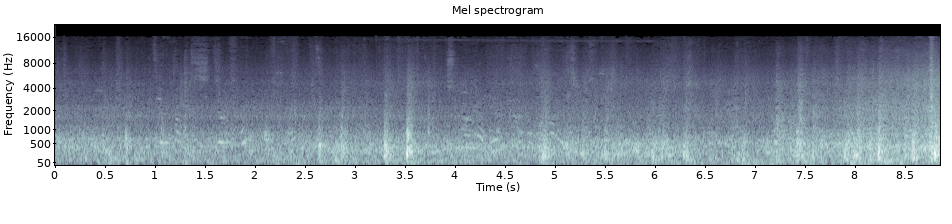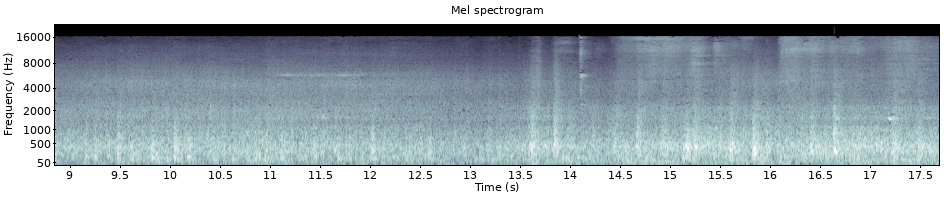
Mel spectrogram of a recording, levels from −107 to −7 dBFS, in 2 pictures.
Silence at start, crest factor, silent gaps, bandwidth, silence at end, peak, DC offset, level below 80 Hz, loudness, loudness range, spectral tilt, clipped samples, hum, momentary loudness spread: 0 s; 20 dB; none; 16.5 kHz; 0 s; 0 dBFS; under 0.1%; -38 dBFS; -21 LUFS; 11 LU; -5 dB/octave; under 0.1%; none; 16 LU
